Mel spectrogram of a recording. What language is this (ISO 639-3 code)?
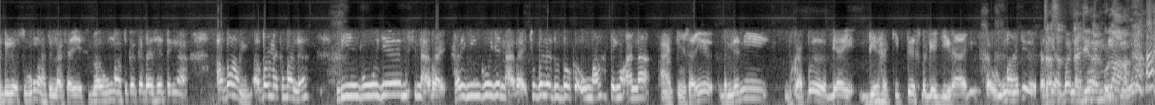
msa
